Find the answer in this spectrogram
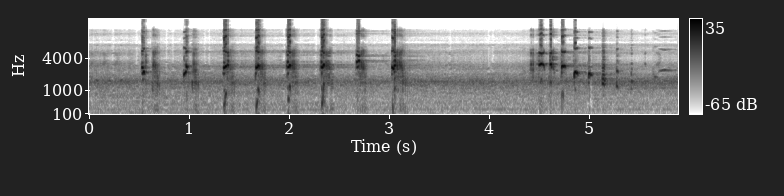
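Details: Bald eagle calling at its nest in Decorah on a morning in late March, 21 March 2018: sharp, high piping notes repeated about every third of a second, a pause, then a faster chattering burst of thinner notes; faint background hum.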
